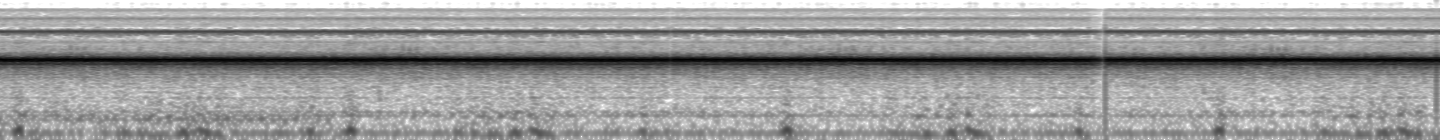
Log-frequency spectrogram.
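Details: Lure recording of mole crickets: a seamless, steady, shrill buzzing trill at one pitch throughout, a sharp click near the end, and soft irregular low thuds underneath.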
